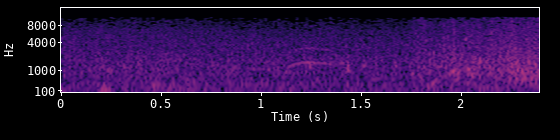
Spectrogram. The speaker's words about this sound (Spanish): Llega a la piscina y se lanza vestido. Nada bajo el agua.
